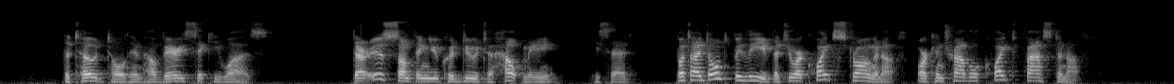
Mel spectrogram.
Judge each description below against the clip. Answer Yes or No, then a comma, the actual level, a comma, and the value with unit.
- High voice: No, medium, 145 Hz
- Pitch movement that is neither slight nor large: No, wide, 6.0 semitones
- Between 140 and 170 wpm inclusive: No, average, 185 wpm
